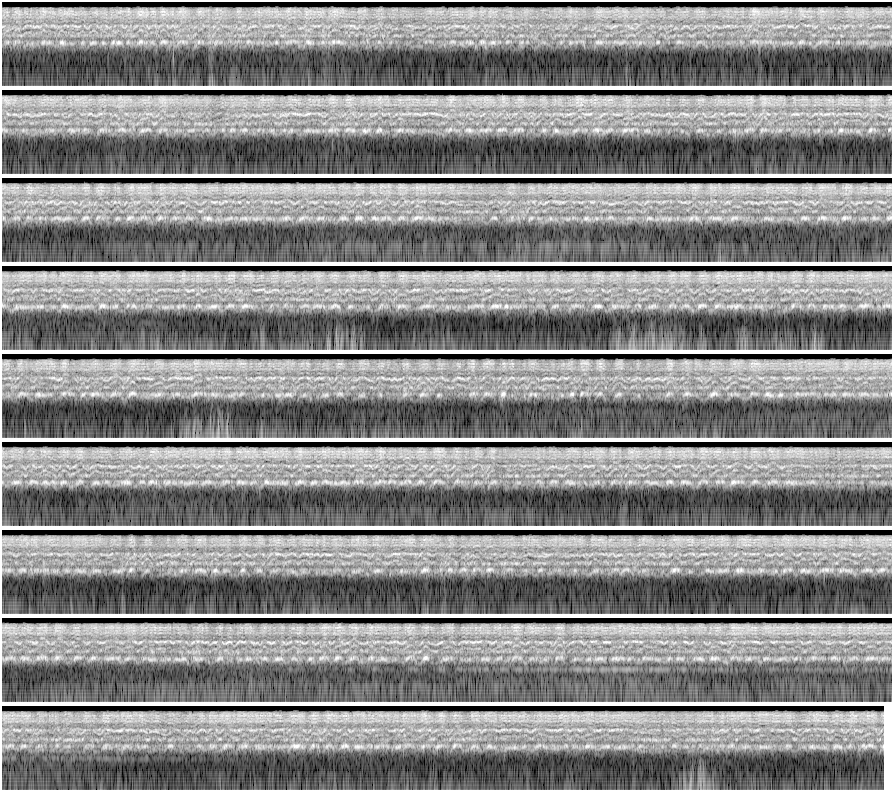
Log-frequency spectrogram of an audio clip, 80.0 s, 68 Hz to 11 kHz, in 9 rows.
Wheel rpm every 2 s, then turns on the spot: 220, 210, 210, 220, 230, 220, 230, 220, 210, 220, 230, 220, 230, 230, 220, 230, 230, 230, 220, 190, 190, 230, 230, 230, 210, 240, 230, 200, 220, 210, 230, 220, 210, 210, 220, 220, 220, 230, 220, 230.
none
